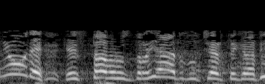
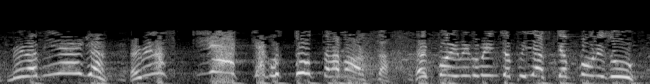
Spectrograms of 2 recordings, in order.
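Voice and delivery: high-pitched, stretched-out indignation; mock outrage; 5 semitones higher than usual. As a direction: wail each blow in comic disbelief. Acting out outrage at the beating.

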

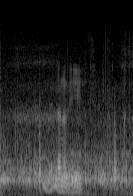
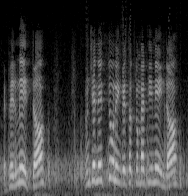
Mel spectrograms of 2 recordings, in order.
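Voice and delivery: high, mannered gentleman voice; affected traveller voice; 7 semitones higher than usual. Acted. Foppish traveller greeting a sleeping stranger. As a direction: play the pompous foreign traveller. Plays traveller in new compartment.

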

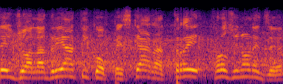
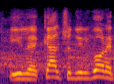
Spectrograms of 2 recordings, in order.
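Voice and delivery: ordinary talk

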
